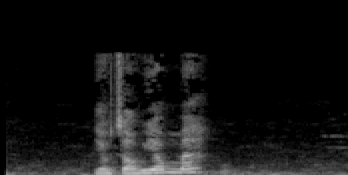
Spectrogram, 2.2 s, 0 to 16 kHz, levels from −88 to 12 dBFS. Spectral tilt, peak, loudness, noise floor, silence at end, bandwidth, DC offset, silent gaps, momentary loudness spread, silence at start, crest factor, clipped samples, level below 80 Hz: -5.5 dB/octave; -4 dBFS; -19 LUFS; -48 dBFS; 0.45 s; 11.5 kHz; under 0.1%; none; 10 LU; 0.5 s; 18 dB; under 0.1%; -48 dBFS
